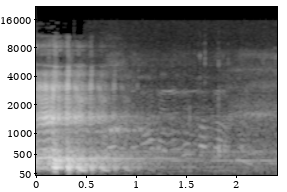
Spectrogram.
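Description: A man's melodic Quran recitation through a loudspeaker system ends its phrase on a short wavering note. The note and its loudspeaker echo die away within about a second, leaving a low background hum.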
